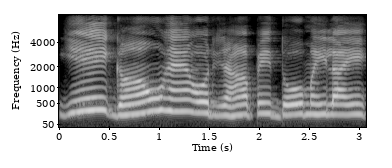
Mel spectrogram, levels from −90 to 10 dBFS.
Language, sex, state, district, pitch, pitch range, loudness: Hindi, female, Haryana, Jhajjar, 245 Hz, 235-290 Hz, -13 LUFS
